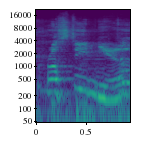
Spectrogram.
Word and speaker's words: Crostino: My name's Crostino. Crostino is how it's pronounced.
